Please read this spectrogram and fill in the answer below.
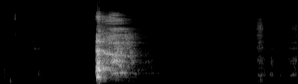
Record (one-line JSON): {"cough_length": "3.0 s", "cough_amplitude": 32767, "cough_signal_mean_std_ratio": 0.22, "survey_phase": "alpha (2021-03-01 to 2021-08-12)", "age": "18-44", "gender": "Female", "wearing_mask": "No", "symptom_none": true, "symptom_onset": "12 days", "smoker_status": "Never smoked", "respiratory_condition_asthma": false, "respiratory_condition_other": false, "recruitment_source": "REACT", "submission_delay": "1 day", "covid_test_result": "Negative", "covid_test_method": "RT-qPCR"}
